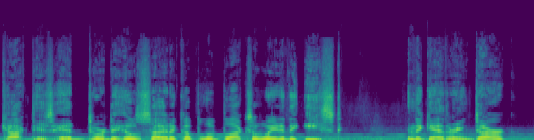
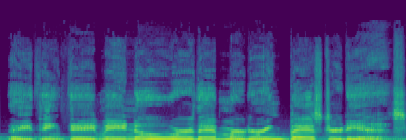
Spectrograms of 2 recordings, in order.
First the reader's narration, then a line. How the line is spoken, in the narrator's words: Dad growled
